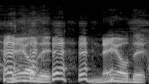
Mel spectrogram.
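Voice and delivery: loud praise through real laughter; laughing approval. Real, not acted. Co-host cracking up at the bad British accent, laughing. Reacting to co-host's joke accent.

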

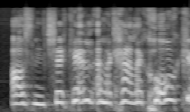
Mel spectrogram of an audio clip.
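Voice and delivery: Scouse accent. Shown as a demonstration.

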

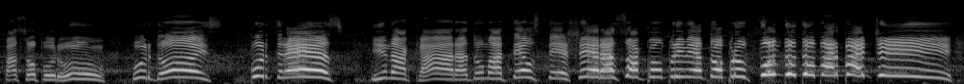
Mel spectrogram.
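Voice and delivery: climbing, slow, shouted recap; explosive goal commentary. Real, not acted. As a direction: build each word to a roar.

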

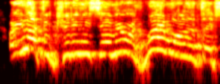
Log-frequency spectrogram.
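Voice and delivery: high-pitched, outraged mom telling off; reaming someone out. Retold or imitated. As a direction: imitate a mother's indignant scolding. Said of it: "she reamed me".

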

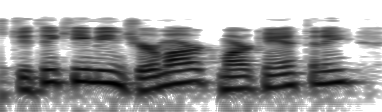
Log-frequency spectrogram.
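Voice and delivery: high, quick retold question; excited investigator. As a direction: rush it out in eager wonder.

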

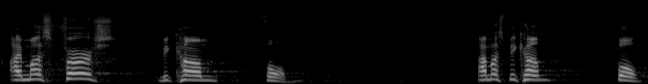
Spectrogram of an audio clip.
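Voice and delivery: slow it down, word by word; deliberate preacher's pause; slow, weighty emphasis. Acted. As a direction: lean on each word to land it. Preacher stressing being full.

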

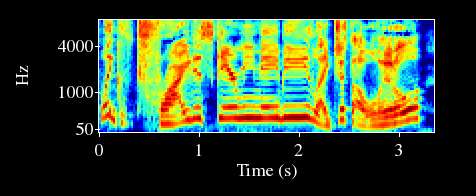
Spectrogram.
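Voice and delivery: retold exasperation, stretching the key words; mock her fed-up critique; imitating unimpressed girlfriend. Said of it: "she was like".

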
